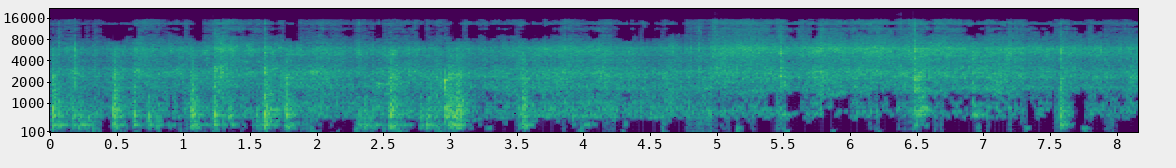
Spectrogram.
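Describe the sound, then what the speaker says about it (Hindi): Konkani coconut masala is stirred into prawns frying in a pan, producing a close, continuous sizzle punctuated by regular spoon taps and scrapes against the pan. "अब इसमें जाएगा मसाला, अपने कोकनी खोपड़े वाला मसाला।"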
